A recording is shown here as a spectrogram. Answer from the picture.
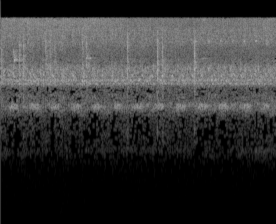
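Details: Crickets at night sing in a thick unbroken high trill, with a pulsing chirp band below and several short crisp clicks standing out around the middle seconds.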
